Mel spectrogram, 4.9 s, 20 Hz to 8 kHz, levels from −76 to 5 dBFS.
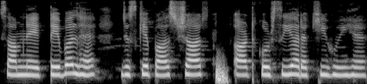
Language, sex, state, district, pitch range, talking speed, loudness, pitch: Hindi, female, Uttar Pradesh, Lucknow, 245-260 Hz, 145 wpm, -13 LUFS, 250 Hz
